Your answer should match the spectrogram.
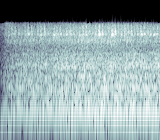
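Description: A Brazilian Air Force military aircraft engine idles during a pre-departure inspection on the island of Fernando de Noronha, Brazil, with a steady, loud droning hum and low rumble, continuous and unchanging throughout, with no voices.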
